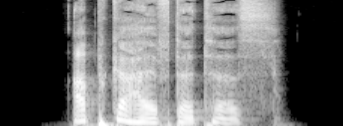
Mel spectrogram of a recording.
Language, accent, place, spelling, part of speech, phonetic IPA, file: German, Germany, Berlin, abgehalftertes, adjective, [ˈapɡəˌhalftɐtəs], De-abgehalftertes.ogg
- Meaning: strong/mixed nominative/accusative neuter singular of abgehalftert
